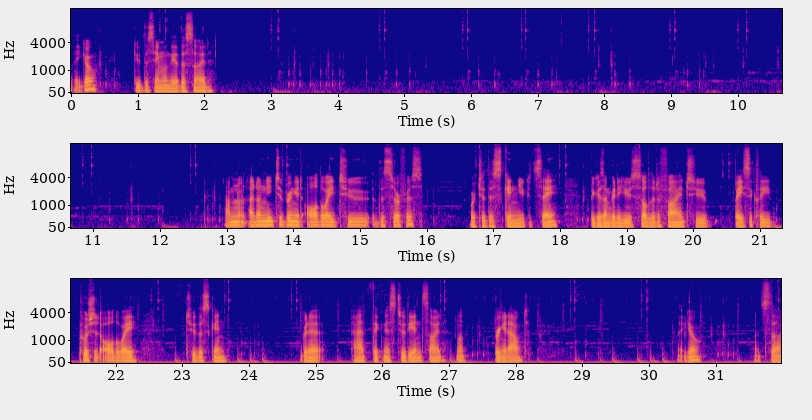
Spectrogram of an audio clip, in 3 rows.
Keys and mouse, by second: 0.1 middle click, 0.5 middle click, 1.3 click, 1.6 shift+middle click, 1.7 middle click, 2.2 g, 3.4 middle click, 3.9 middle click, 4.6 click, 4.8 middle click, 5.1 g, 6.1 middle click, 6.7 click, 6.9 middle click, 7.3 g, 8.1 middle click, 8.9 click, 9.3 middle click, 9.5 g, 10.4 g, 11.2 shift+middle click, 11.7 middle click, 12.4 click, 12.6 middle click, 12.8 middle click, 13.4 g, 14.1 middle click, 14.4 middle click, 15.0 middle click, 15.6 middle click, 16.7 click, 16.9 middle click, 17.1 middle click, 17.5 g, 18.4 middle click, 19.1 click, 19.3 middle click, 19.6 g, 20.7 middle click, 21.2 middle click, 21.6 middle click, 21.8 middle click, 22.5 click, 23.6 click, 23.9 middle click, 24.6 click, 24.9 middle click, 25.1 g, 27.5 middle click, 27.9 middle click, 28.8 click, 29.0 middle click, 29.3 g, 30.6 middle click, 31.0 middle click, 31.8 click.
